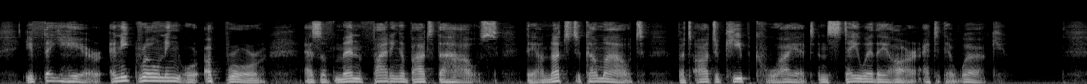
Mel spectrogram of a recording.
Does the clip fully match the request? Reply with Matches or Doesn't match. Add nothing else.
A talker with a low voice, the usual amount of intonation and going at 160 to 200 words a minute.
Matches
